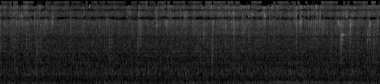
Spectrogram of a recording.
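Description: Sliced green tomatoes fry in a pan, giving a soft, continuous crackling sizzle with small pops, fairly quiet and steady, with no voices.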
